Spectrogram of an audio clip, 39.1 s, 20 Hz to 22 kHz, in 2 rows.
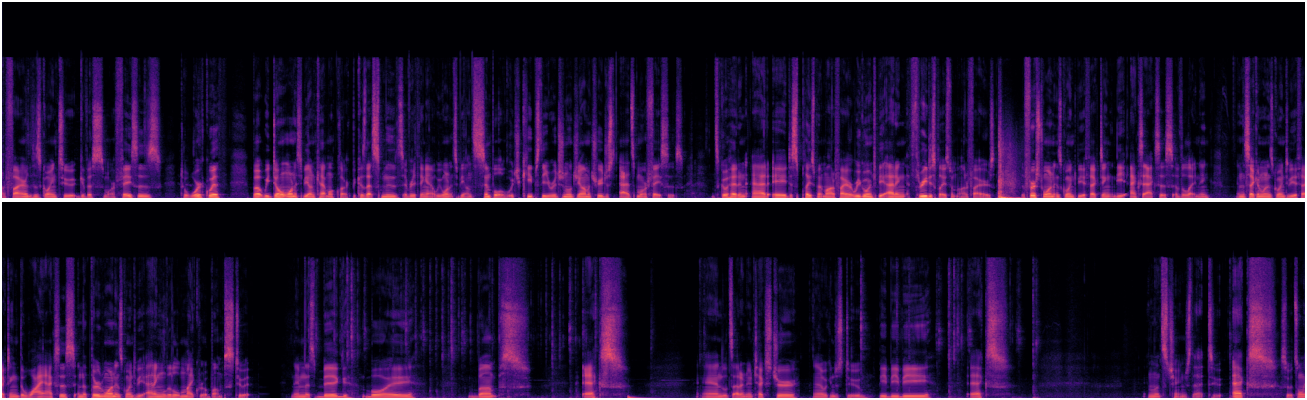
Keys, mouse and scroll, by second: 1.7 KP_Add, 2.7 shift+middle click, 6.2 click, 7.6 click.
